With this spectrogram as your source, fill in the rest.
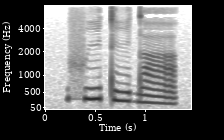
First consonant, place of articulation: labial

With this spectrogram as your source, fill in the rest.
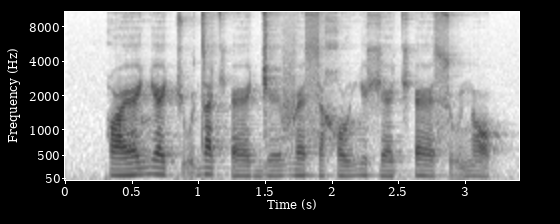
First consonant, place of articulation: uvular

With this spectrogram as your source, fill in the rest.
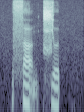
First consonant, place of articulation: alveolar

